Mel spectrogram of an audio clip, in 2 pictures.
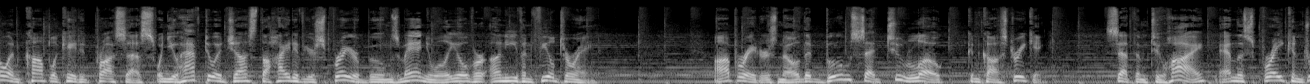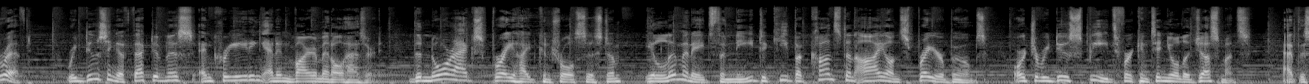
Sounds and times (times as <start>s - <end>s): Speech: 0.0s - 6.0s, 7.1s - 10.5s, 11.1s - 26.1s
Music: 0.0s - 26.1s.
